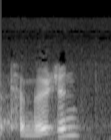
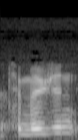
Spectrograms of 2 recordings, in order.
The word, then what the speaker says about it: Temujin: Temujin or Temujin. It's Genghis Khan's real name.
